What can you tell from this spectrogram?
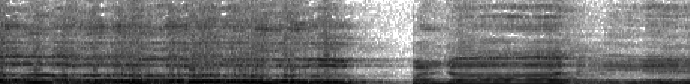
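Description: A man singing a Kannada verse in bhamini shatpadi metre into a microphone, in slow, ornamented held notes. The voice falls away about three seconds in and starts again on a long, steady low note.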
